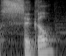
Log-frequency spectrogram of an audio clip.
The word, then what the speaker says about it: Sigil: planes, you've got um Sigil or Sigle as someone says we we should be pronouncing it.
